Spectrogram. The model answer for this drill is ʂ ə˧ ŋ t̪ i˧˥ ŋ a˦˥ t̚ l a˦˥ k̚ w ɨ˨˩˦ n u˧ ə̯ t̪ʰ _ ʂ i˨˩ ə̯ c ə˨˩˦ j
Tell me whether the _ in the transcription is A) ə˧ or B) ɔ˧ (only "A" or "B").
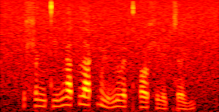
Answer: B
